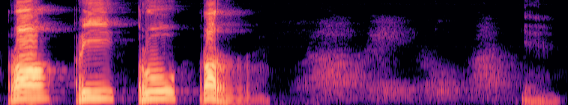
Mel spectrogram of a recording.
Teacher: ujung lidah agak ke dalam mengenai gusi gigi depan menjadi makhrajnya huruf ro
